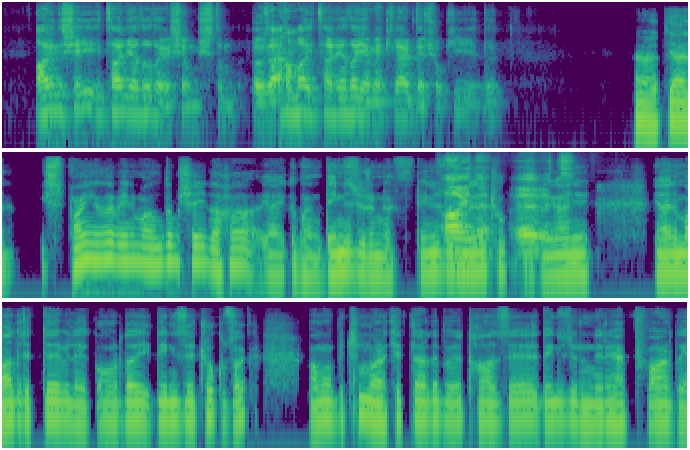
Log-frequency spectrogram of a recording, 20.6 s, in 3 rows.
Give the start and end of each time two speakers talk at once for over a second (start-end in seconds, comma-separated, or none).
11.2-12.6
